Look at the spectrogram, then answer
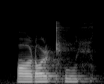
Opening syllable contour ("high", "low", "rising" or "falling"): high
